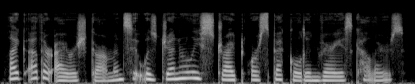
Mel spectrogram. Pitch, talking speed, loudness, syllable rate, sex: 215 Hz, 190 wpm, -20 LUFS, 6.1 syllables/s, female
